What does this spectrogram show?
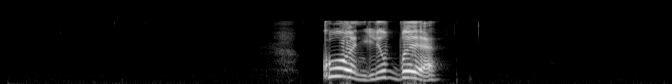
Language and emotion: Russian, positive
